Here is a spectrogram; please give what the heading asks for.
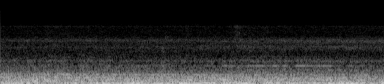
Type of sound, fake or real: real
